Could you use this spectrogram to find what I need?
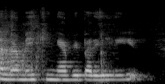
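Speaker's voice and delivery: usual speaking voice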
